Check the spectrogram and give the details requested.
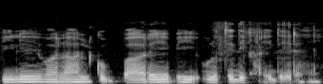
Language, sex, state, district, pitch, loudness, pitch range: Hindi, male, Uttar Pradesh, Lucknow, 115 Hz, -16 LUFS, 110-120 Hz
